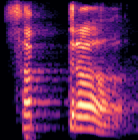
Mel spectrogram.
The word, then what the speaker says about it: सत्रह: 17 17, सत्रह सत्रह. இங்கும் ஹாவை அடக்கி உச்சரிக்க வேண்டும்.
